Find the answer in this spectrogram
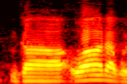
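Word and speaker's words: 長谷川: 이것을 하세가와라고 읽어요.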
